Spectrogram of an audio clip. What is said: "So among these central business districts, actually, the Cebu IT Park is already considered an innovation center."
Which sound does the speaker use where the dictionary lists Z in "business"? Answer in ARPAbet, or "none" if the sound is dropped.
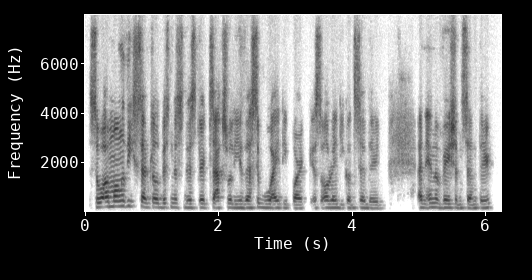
S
